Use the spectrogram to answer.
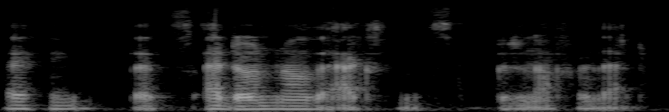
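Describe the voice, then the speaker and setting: A young man whose first language is German talks at a moderate pace in a lowish, creaky, slightly rough and bright voice with big pitch swings. An actor running his own phone livestream, he reads questions from viewers and answers with ums and laughs.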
